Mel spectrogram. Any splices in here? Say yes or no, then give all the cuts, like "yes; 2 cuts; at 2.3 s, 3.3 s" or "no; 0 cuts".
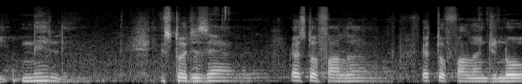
yes; 1 cut; at 1.5 s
